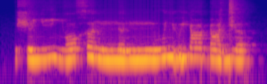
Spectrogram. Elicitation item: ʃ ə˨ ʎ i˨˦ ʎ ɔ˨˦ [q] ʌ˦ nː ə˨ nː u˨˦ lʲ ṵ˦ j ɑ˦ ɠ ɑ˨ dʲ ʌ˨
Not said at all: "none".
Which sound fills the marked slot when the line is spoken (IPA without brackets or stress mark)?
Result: x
